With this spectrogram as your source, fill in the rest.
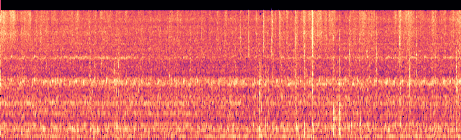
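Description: A stand mixer whirs steadily.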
